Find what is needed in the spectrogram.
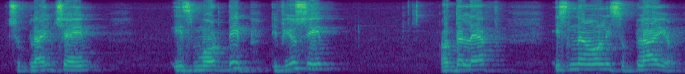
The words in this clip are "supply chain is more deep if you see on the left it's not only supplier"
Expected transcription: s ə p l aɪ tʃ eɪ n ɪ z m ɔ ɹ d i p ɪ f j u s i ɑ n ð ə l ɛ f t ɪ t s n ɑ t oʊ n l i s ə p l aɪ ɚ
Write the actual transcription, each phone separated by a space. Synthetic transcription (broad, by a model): s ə p l aɪ tʃ eɪ n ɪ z m ɔ ɹ d i p ɪ f j u s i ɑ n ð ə l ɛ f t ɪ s n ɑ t oʊ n l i s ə p l aɪ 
